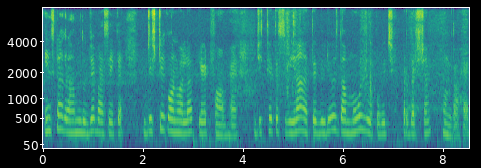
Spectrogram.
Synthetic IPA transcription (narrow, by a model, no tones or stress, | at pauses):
ɪnsʈaːɡɾaːmd̪ud͡ʒeːbaːsɪk | ɖɪsʈiːkɔːnʋaːlaːplɛːʈpʰɔːɾmɦɛː | d͡ʒɪt̪ʰːeːt̪əsʋiːɾãːət̪eːʋiːɖijoːzd̪aːmuːlɾuːpʋɪt͡ʃpɾəd̪əɾʃən | hʊ̃nd̪a̰ːɦɛ̰ː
